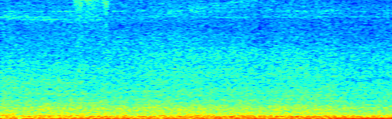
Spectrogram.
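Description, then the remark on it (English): A bus rumbles past outside, its deep, steady engine drone filling the background at a fairly loud, even level with no one speaking. “That's Nat a bus sound, right? Going by.”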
